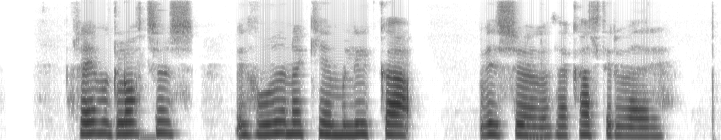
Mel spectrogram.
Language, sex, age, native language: Icelandic, female, 50-59, Icelandic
